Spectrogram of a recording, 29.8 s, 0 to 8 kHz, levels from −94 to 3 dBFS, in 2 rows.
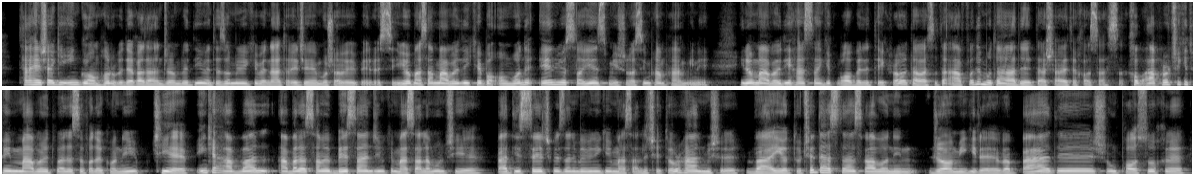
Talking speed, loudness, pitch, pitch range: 170 wpm, -22 LUFS, 155 Hz, 135-165 Hz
